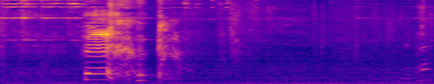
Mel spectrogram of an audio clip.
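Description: A short, pitched vocal sound about a second in, the loudest thing here, over a faint steady background.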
